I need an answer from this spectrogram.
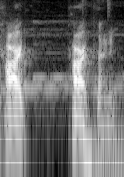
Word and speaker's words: Carthon: Maurice Carthan in 86. Or Carthon, or however you pronounce it. And he was also there again in 90. It was Maurice Carthen.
